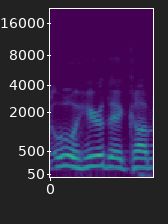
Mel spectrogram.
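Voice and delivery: real flirty, flirtatious tone. Retelling a tv commercial, voicing the woman: imitating a flirty woman. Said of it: "all of a sudden she's real flirty".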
